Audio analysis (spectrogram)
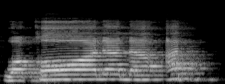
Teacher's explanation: वक़ाल लअत्तख़िज़न्न, नून मुशद्दद पर गुना करेंगे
